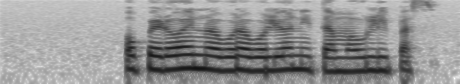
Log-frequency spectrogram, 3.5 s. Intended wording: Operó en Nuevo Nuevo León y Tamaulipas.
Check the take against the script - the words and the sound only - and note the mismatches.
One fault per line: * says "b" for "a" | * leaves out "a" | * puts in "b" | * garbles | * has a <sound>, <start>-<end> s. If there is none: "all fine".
all fine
